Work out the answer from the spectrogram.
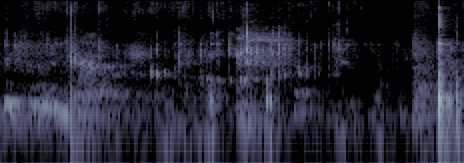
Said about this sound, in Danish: Og det er almindelig vand. og så er der vand med brus i, så nu tager jeg også lidt med det.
